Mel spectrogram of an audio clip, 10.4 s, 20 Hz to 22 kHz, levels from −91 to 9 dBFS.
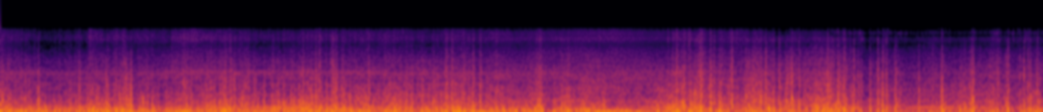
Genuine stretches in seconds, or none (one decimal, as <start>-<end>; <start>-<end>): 0.0-4.9; 8.3-10.4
